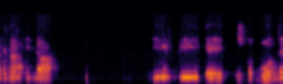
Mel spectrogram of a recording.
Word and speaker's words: eta: इसको बोलते हैं बेटा ईटा, ETA इसको बोलते हैं, प्रोनाउंसिएशन है इसका ईटा।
